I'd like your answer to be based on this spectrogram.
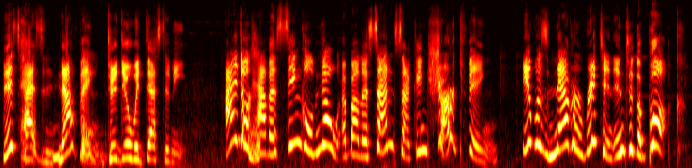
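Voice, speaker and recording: A woman playing a frantic, high-strung female writer in a sci-fi comedy audio drama, whiny and agitated. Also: very animated, moderate pace, heavy background noise, heavily acted. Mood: indignant.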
